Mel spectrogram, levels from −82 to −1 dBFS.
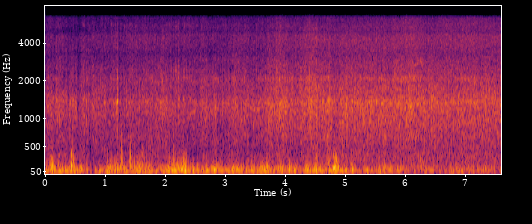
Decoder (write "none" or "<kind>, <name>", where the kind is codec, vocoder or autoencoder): none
